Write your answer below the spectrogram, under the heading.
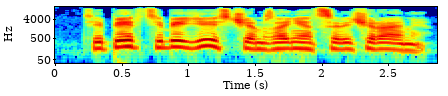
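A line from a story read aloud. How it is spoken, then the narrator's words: Menacing promise. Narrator (Russian): грозно пообещал Танрад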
